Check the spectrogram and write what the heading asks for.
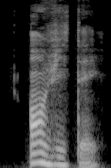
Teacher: There's no E following it. We nasalize the vowel in front of the N.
